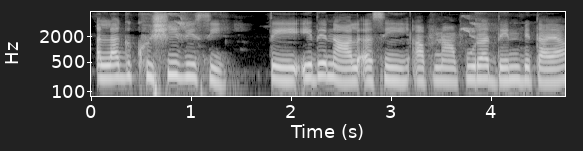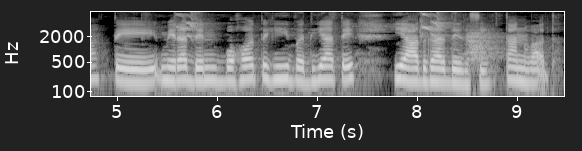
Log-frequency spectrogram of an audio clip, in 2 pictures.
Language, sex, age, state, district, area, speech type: Punjabi, female, 30-45, Punjab, Faridkot, urban, spontaneous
